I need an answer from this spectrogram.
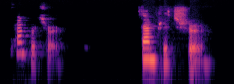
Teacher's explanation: In temperature, the second E after the P is often not pronounced. Great. So you can link the P to the R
